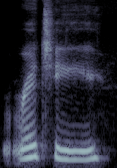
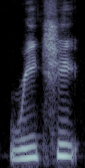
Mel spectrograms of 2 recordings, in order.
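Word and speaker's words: Ricci: the christina richie or how do you say your last name richie what does she i think it's reachy technically but i think adams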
